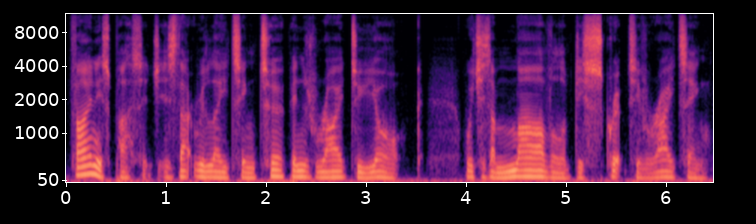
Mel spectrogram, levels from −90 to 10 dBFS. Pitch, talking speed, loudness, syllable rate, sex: 110 Hz, 160 wpm, -16 LUFS, 4.6 syllables/s, male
